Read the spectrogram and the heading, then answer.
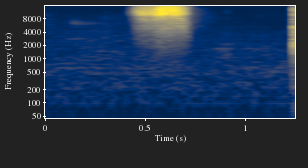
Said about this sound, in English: And then just sit back, relax Pop a bottle.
